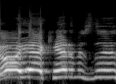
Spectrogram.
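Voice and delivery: loud, very high, excited shout. Retelling talking openly about cannabis: imitating own shouting. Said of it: "Over here shouting about it".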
